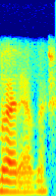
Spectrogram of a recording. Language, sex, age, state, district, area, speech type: Gujarati, male, 18-30, Gujarat, Rajkot, urban, conversation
